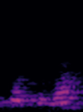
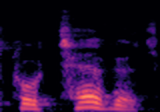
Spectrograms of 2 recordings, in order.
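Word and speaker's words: כותבת: Is it kotuva? No. Think of the word kotev, then the feminine is kotevet.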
